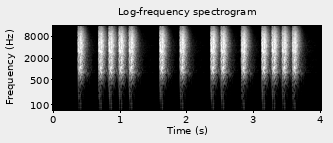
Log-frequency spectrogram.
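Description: Gunfire: rapid bursts of sharp gunshots in irregular clusters, about twenty shots in all, starting about half a second in.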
